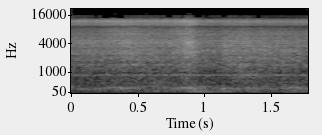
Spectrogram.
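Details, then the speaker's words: Sailboat engine fuel hose blown through with a blowgun after troubleshooting engine issues: steady airy hiss with soft gurgle as air bubbles into the fuel tank; fuel line clear. "How satisfying is that noise, eh? Yeah. I can hear it bubbling in the fuel tank."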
